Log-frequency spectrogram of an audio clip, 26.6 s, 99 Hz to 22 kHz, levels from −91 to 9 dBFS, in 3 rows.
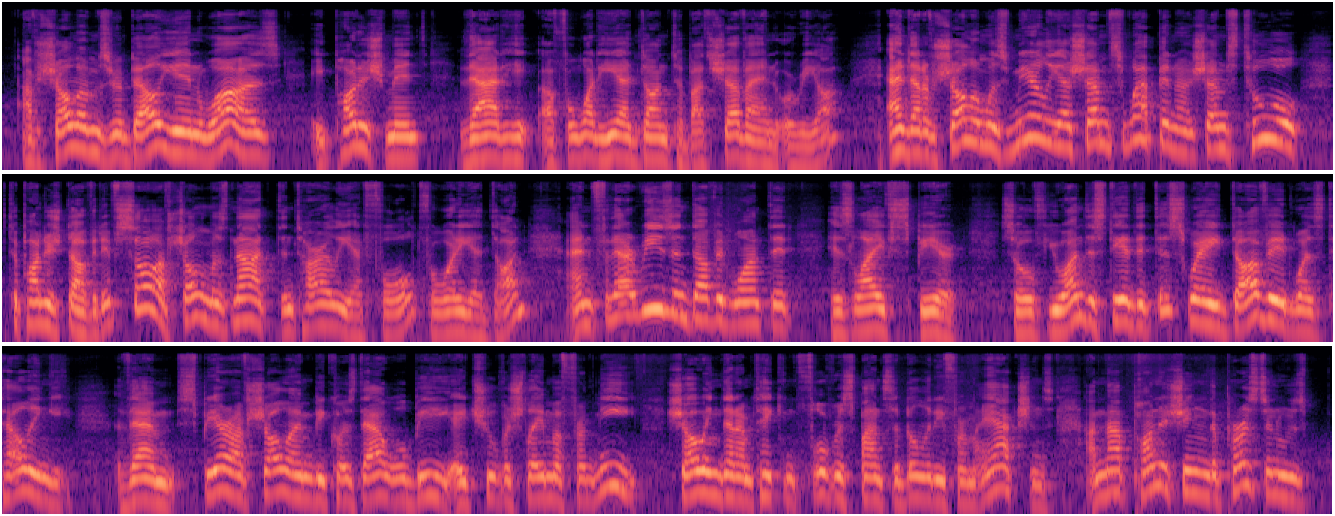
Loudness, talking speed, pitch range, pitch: -19 LUFS, 200 wpm, 145-245 Hz, 175 Hz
